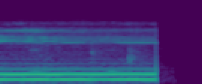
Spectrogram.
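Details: Intraoperative sustained vowel from a patient with essential vocal tremor during Vim deep brain stimulation via the DBS electrode; tremor modulations are flattened, with operating-room monitors beeping; essential vocal tremor reduced by deep brain stimulation.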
